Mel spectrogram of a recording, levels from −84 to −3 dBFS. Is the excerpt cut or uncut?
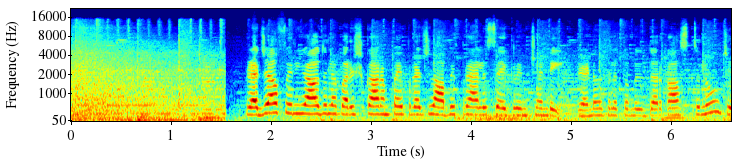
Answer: cut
